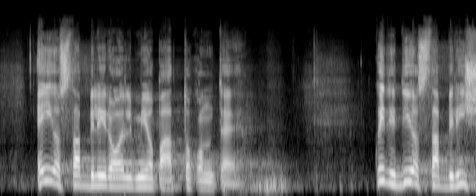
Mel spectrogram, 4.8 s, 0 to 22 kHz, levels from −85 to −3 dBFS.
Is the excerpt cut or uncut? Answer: uncut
